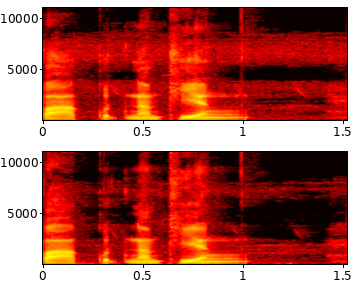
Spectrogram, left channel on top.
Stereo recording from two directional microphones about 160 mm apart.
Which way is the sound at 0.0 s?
15° right (ahead or behind).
